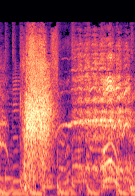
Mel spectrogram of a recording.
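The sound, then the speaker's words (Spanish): A horse with a stomach ache whinnies loudly, a breathy burst followed by a wavering, shaking neigh that rises and falls over about two seconds, with no one speaking. “Con la novedad que el caballo se siente mal de la panza, loco.”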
